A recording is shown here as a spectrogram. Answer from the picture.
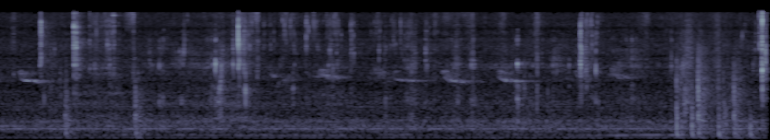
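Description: Quiet close-up mouth sounds of a person chewing a spoonful of hamburger, rice and gravy, with small wet clicks throughout and a denser run of clicks near the end.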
